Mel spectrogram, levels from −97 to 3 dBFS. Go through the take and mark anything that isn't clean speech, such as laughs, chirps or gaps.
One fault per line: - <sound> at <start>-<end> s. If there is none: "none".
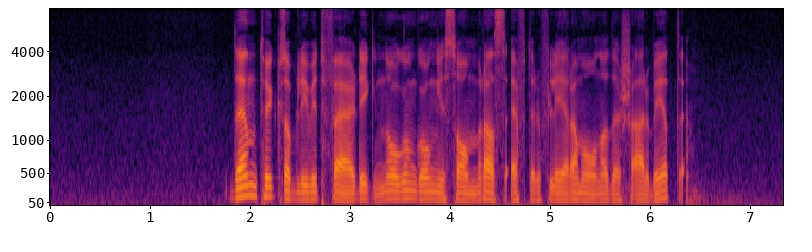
none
